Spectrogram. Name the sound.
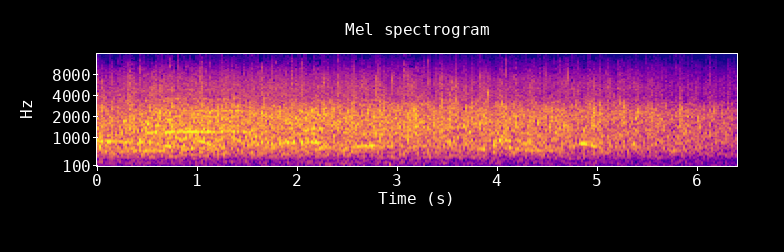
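audience clapping hands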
